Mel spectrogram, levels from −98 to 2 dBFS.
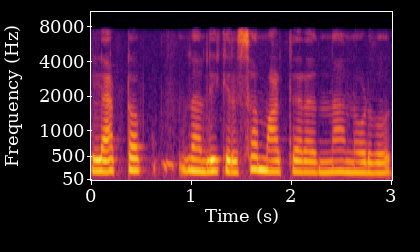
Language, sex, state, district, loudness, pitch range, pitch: Kannada, female, Karnataka, Mysore, -15 LUFS, 200-230 Hz, 210 Hz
